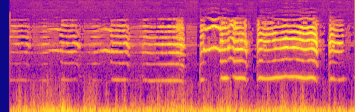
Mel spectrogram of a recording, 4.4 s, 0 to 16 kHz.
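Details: Saker falcons at a Hungarian nest during feeding, 1 May 2013 at 7:24: drawn-out, wavering whining calls in three long phrases, over steady low rumbling wind noise.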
